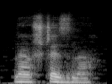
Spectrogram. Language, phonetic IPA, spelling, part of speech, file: Polish, [mɛ̃w̃ʃˈt͡ʃɨzna], mężczyzna, noun, Pl-mężczyzna.ogg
